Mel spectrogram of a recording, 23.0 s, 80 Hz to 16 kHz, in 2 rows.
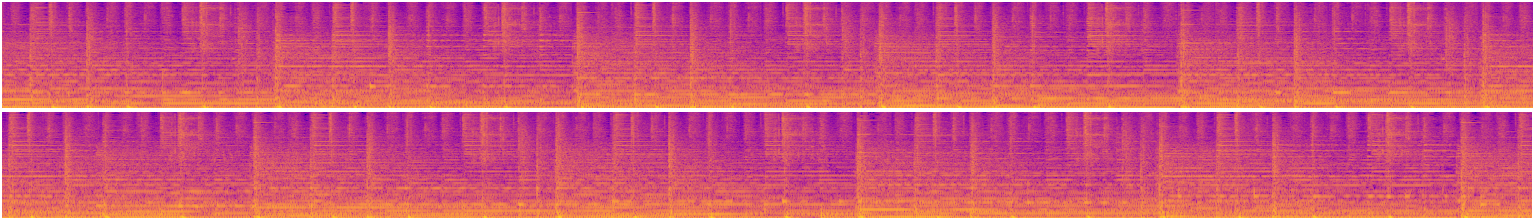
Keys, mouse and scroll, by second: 0.6 middle click, 0.7 middle click, 3.2 click, 5.7 scroll, 6.0 click, 10.3 click, 12.3 right click, 12.3 w, 16.5 right click, 16.5 a, 17.6 click, 19.6 click.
